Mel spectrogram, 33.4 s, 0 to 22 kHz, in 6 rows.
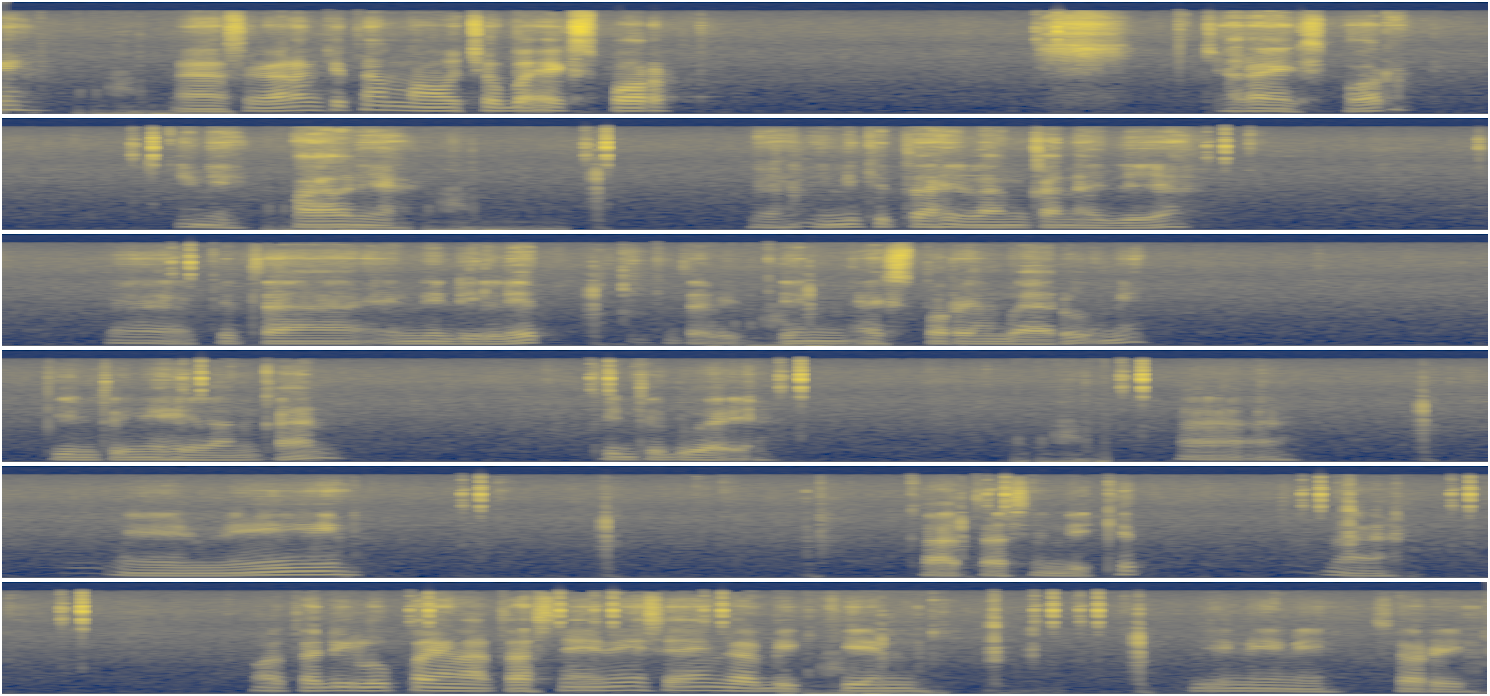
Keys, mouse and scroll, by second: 0.1 scroll down 1, 3.7-5.0 shift+middle drag, 5.9 shift+middle click, 6.4 scroll up 1, 7.0 scroll down 1, 7.6-8.2 shift+middle drag, 10.0 shift+click, 11.6-12.8 shift+drag, 13.2 Delete, 13.7 scroll up 1, 14.1-15.9 shift+middle drag, 17.3 shift+click, 18.8 shift+click, 19.5-20.2 middle drag, 20.4 scroll up 1, 20.7-21.2 middle drag, 21.9-23.3 middle drag, 23.9 shift+click, 24.7 shift+click, 25.7 m, 25.8 click, 27.0 click, 27.2 space, 27.6 click, 28.0-28.5 middle drag, 29.3 click, 29.7 click, 30.4 click, 30.7 middle click, 31.0 f, 31.4 space, 31.6 click, 31.8 click, 32.4-32.9 ctrl+shift+drag.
